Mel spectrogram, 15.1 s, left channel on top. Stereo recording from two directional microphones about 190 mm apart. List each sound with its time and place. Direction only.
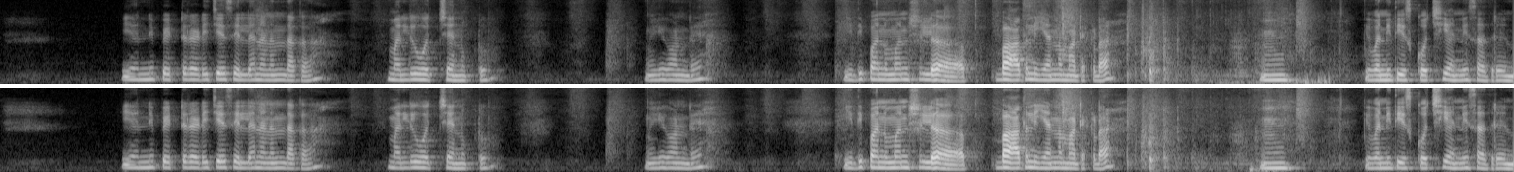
1.2 s speech: 5° left (ahead or behind)
6.4 s speech: 5° left (ahead or behind)
8.4 s speech: 5° right (ahead or behind)
12.6 s speech: 5° left (ahead or behind)
13.3 s zipper: 5° left (ahead or behind)
13.7 s speech: 20° left (ahead or behind); by 15.1 s 5° left (ahead or behind)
